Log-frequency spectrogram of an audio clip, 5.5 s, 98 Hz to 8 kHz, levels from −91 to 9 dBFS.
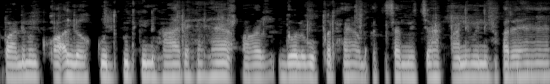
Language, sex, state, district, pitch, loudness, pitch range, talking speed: Hindi, male, Bihar, Jahanabad, 145 Hz, -21 LUFS, 140-145 Hz, 270 wpm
